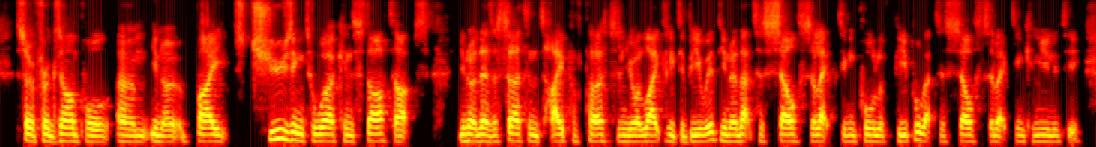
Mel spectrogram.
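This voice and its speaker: A man with a British accent talks at a fairly quick pace, medium in pitch and monotone, with flat intonation. The sound is dry and close, with no echo. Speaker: software developer. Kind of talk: interview. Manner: articulate.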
